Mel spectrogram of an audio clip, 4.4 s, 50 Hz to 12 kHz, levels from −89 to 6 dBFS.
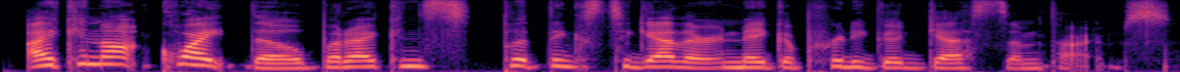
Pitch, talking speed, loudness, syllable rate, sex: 230 Hz, 230 wpm, -20 LUFS, 6.3 syllables/s, female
